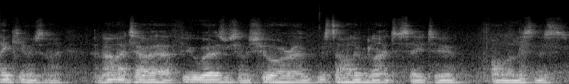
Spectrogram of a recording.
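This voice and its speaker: Amid audible room echo and noticeable background noise, a man with a northern English accent talks at a very fast pace in a fairly low, monotone, flat delivery. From northern England, Cheshire. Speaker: amateur interviewer on a music tour. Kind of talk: recorded interview and spoken message to listeners. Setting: home of the interviewees. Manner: halting, many fillers. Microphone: old amateur recording, poor quality.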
